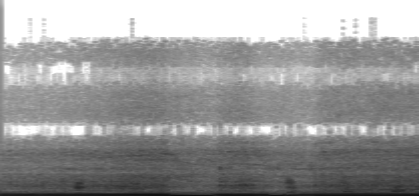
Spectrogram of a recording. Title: buggy video… no its not the engine knocking, its the drive coupling to the gearbox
